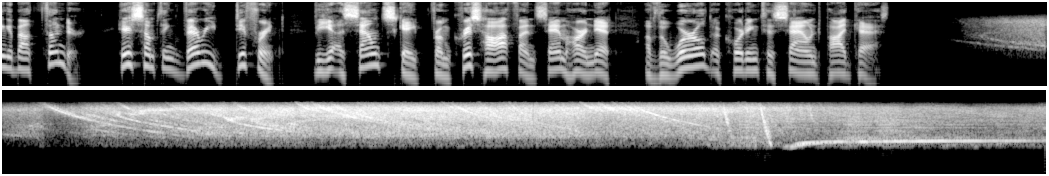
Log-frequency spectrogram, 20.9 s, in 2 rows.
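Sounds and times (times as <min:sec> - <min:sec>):
speech: 0:00.0 - 0:09.0
earth whistlers, lightning radio emissions: 0:09.6 - 0:20.8
low-pitched hum: 0:09.7 - 0:20.8
radio static hiss: 0:09.7 - 0:20.8.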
